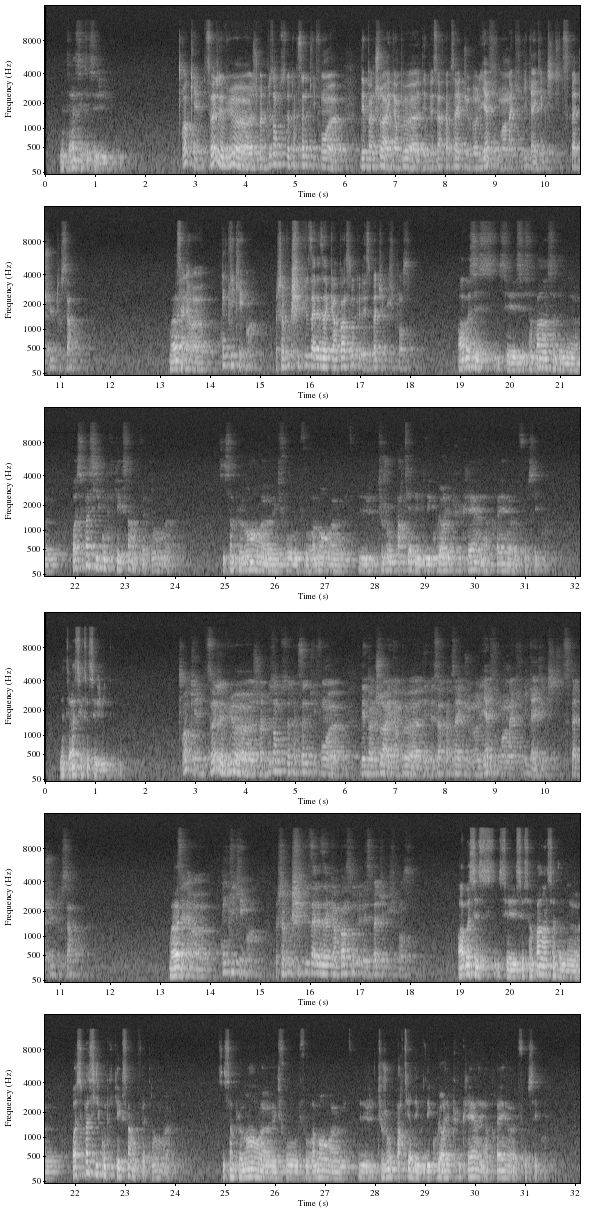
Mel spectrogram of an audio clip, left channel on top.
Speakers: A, on the right; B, on the left.
A: l'intérêt c'est que ça sèche vite.
B: ok. C'est vrai que j'ai vu, euh, je vois de plus en plus de personnes qui font euh, des peintures avec un peu euh, d'épaisseur comme ça, avec du relief, mais en acrylique, avec les petites spatules, tout ça.
A: Ouais,
B: Mais
A: ouais.
B: ça a l'air euh, compliqué, quoi. J'avoue que je suis plus à l'aise avec un pinceau que des spatules, je pense.
A: Ah bah c'est c'est- c'est sympa, hein, ça donne. euh, ouais, c'est pas si compliqué que ça en fait. hein. C'est simplement, euh, il faut, il faut vraiment euh, toujours partir des, des couleurs les plus claires et après euh, foncer, quoi.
